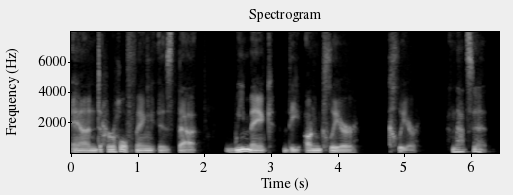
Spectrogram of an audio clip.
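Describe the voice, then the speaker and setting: A man with a deep voice speaks slowly as an interview guest, a content designer. He explains things enthusiastically, in a conversational and emphatic way.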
